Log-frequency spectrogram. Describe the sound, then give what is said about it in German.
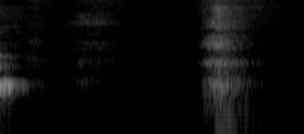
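A soft, breathy yawn exhales once near the end, preceded by a quick faint intake and a tiny rustle; quiet, with no talking. “Und ja, was bedeutet es denn, wenn der Körper gähnt?”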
